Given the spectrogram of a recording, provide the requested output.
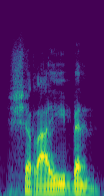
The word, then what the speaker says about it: schreiben: For example, schreiben, reisen, Kreise, Kreise, always I sound.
